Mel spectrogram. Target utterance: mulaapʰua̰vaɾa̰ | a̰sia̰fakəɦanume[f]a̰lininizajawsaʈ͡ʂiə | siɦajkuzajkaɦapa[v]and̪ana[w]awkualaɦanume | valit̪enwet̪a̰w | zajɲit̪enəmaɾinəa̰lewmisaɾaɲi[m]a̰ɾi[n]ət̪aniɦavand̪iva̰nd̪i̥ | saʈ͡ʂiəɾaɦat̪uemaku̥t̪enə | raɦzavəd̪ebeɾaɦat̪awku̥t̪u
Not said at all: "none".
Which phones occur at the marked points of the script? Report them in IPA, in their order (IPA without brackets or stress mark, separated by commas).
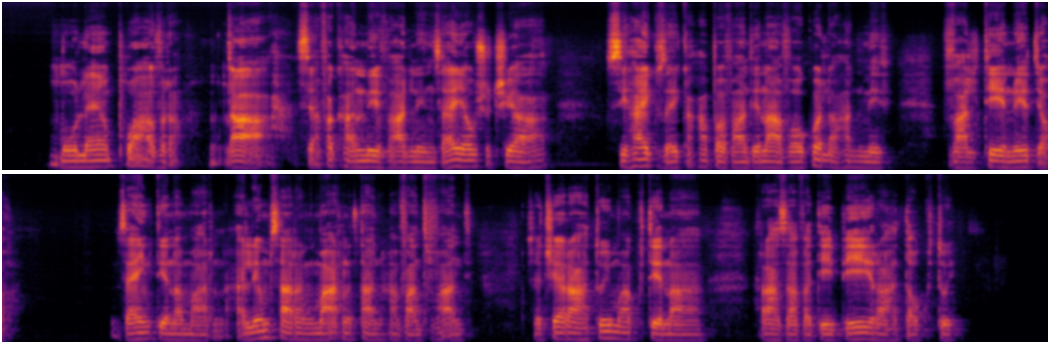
v, v, v, m, n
